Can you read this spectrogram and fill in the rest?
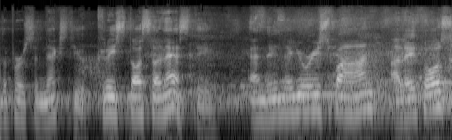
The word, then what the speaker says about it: Christos Anesti: Now say it with a Greek accent. Christos Anesti. Tell us, Melina. Christos Anesti. See, she said it right.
